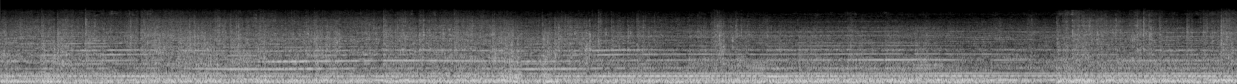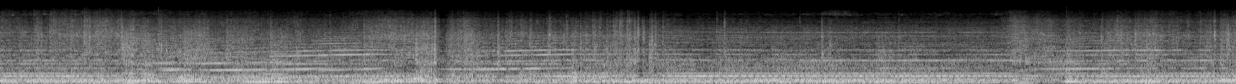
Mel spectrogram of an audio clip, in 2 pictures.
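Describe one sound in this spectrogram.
A mulcher head whines and grinds through brush.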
